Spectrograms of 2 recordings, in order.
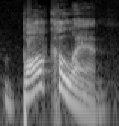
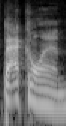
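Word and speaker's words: Bakalyan: in this episode, and I always say his last name wrong, he died recently as well, Richard Balcalan. Yes. Am I saying? I'm totally mangling his name. Baccalan. There you go.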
